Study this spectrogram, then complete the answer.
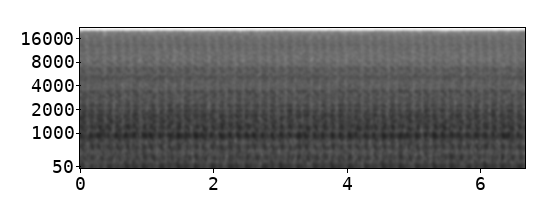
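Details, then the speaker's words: Mitsubishi GTO twin-turbo with self-rebuilt engine, first start attempt in 3 years after filling the tank, fuel pump not heard priming: steady rapid cranking with even compression pulses that never fires; cranks, no start. "I don't know why but it just wouldn't start well that didn't work um yeah didn't start"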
